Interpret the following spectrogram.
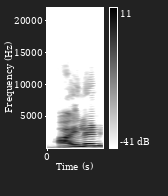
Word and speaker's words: island: अब बच्चों आइलैंड, आइलैंड क्या होता है? ये ISLAND लिखा हुआ है, लेकिन यहाँ हम S प्रोनाउंस नहीं कर रहे हैं, ये इसमें साइलेंट वर्ड है।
